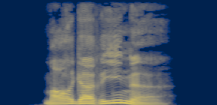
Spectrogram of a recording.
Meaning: margarine
- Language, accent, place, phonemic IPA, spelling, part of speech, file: German, Germany, Berlin, /maʁɡaˈʁiːnə/, Margarine, noun, De-Margarine.ogg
